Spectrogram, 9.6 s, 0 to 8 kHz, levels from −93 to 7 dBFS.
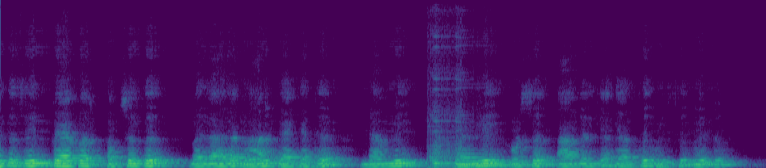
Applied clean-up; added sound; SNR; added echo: neural separator model SepFormer DNS4.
